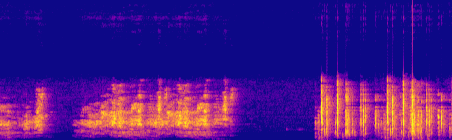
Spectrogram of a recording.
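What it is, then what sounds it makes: Paper bag. A small pointed tool scratches across a folded, empty kraft paper bag with blue print and handles, making a short dry scrape and then a longer, steady rustling scratch. After a pause of silence, it taps the paper in a quick run of sharp, bright ticks with no ring.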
